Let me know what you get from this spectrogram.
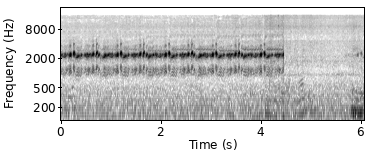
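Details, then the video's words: Frogs by mossy wet rocks with snails, calling in a rapid, steady, buzzing trill of even pulses at one high pitch that stops suddenly near the end, leaving quiet background noise. "Funny frog sounds"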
